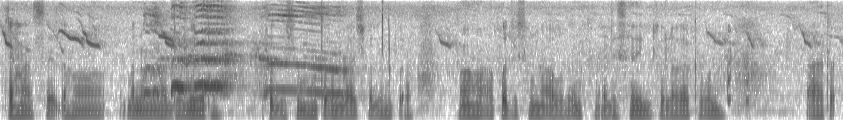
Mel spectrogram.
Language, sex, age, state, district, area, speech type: Santali, male, 45-60, Odisha, Mayurbhanj, rural, spontaneous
